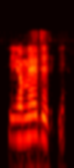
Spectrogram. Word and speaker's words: humidity: middle okay good so when you're doing humidity we want it to make sure it's not humidity Med but mid mid do you hear when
